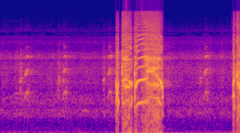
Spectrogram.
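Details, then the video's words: Green junglefowl lure call used for trapping: one loud, harsh, raspy crow burst of about half a second midway, with a short clipped start of another at the end over a faint hiss. "suara pancingan ayam hutan hijau"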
